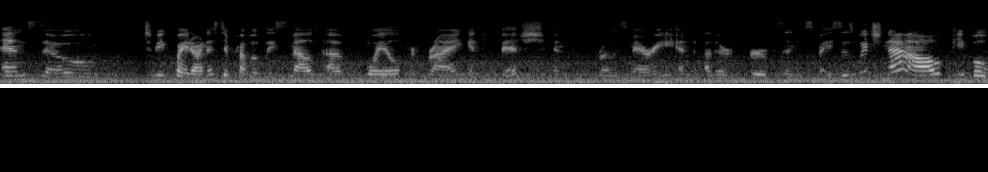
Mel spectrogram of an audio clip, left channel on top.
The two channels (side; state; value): right; silent; digital silence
